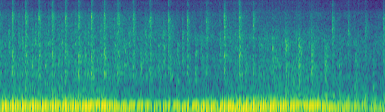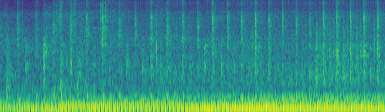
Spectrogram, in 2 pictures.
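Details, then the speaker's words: Subaru BRZ swapped engine (bought on Facebook Marketplace), first start after install: heavy, regular deep knocking about three to four a second over idle, never letting up, sounds like a diesel; definitely a bad knock, worn rod bearing. "right give it a little wrap that's definitely a knock huh I said yeah it's a bad one"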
